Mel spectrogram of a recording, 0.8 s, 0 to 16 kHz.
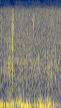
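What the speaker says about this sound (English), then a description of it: "So this is the wind right now, sustained about 35 miles an hour." Strong sustained hurricane wind roars across an outdoor microphone during Hurricane Harvey, a steady low rumbling buffet with no clear pauses, loud and close for under a second.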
